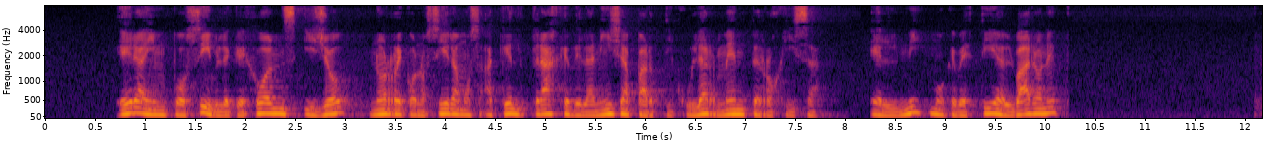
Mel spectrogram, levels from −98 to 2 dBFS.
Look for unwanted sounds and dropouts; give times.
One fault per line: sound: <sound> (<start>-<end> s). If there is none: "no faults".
no faults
